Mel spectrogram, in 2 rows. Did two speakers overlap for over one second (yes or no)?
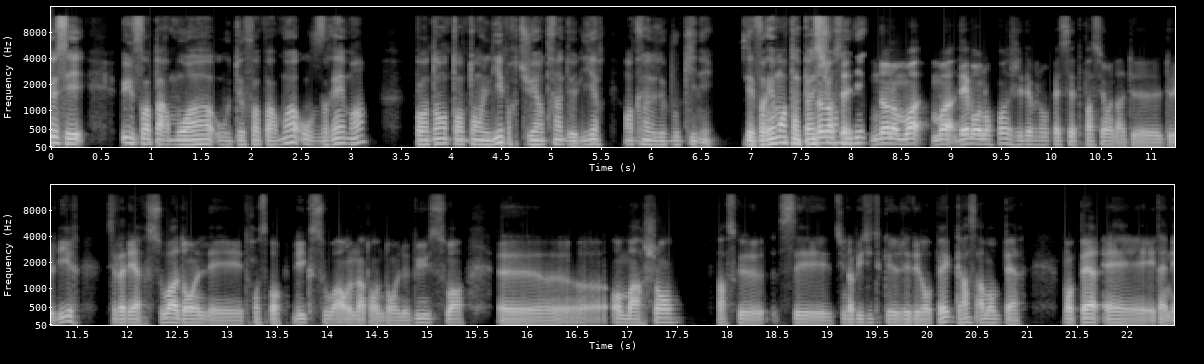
no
